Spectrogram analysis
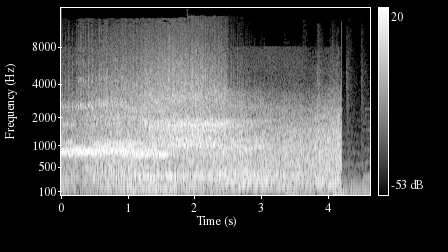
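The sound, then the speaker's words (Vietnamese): A car speeds away from an underground garage with a loud roaring engine and a high tire screech, the roar holding strong before cutting off sharply near the end. “Rất nhanh, xe khởi động cùng nhanh chóng rời khỏi gara ngầm.”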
